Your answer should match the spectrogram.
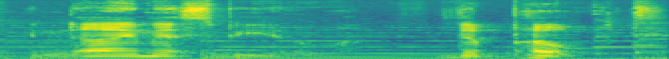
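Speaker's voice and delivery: low, understated introduction; Espio the poet. Acted. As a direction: drop low and composed.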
